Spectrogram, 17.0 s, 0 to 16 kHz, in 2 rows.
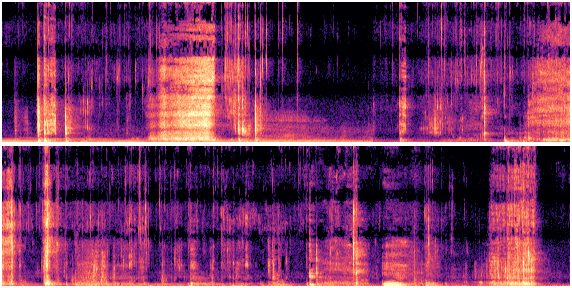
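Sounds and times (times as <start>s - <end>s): person chewing noodles: 1.0s - 4.0s, 6.0s - 14.2s, 14.8s - 16.7s.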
